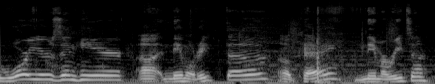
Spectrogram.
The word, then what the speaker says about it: Namorita: Namorita, in case we don't want to put the rolling R version in there.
